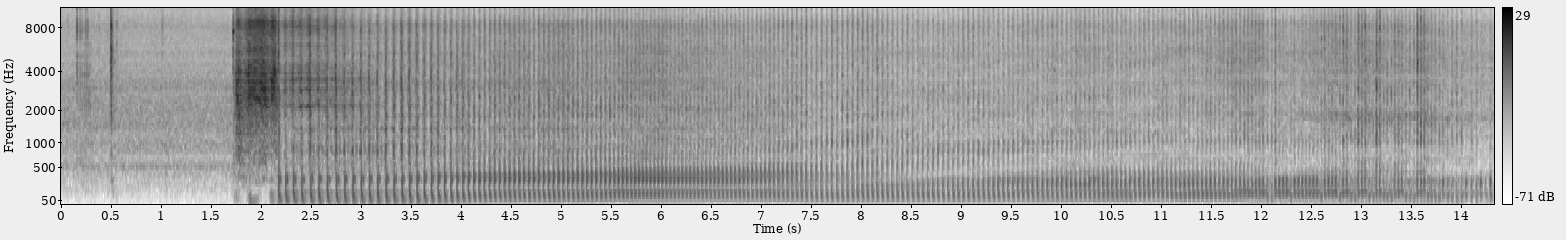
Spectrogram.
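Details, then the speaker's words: Yamaha Raptor 660 quad engine problems: single fires after two seconds then runs lumpy, uneven and stumbling, slightly smoky; owner suspects timing. "the way this sounds it sounds like a timing issue to me it's slightly smoky as well"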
